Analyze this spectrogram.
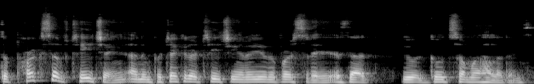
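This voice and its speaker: A man with an Irish accent talks at a very fast pace. His tone is dark and mellow, with medium pitch and ordinary pitch variation. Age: 50s. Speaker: podcast host. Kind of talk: interview.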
